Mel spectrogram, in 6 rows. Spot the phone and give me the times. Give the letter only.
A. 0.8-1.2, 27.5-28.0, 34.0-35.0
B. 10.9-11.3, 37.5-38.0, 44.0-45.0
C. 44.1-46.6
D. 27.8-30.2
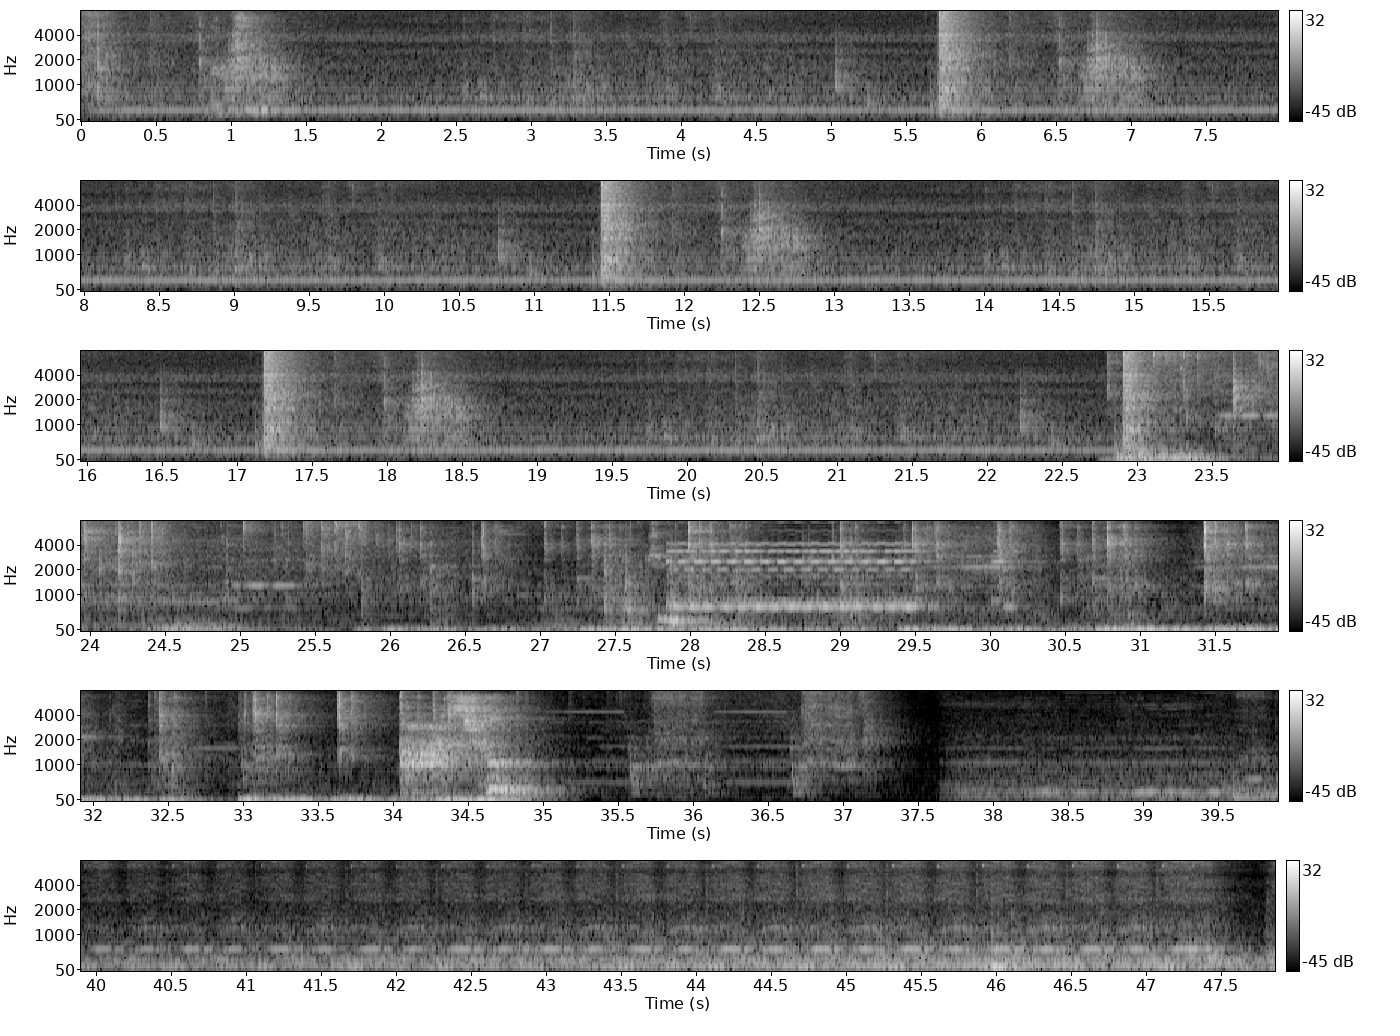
D.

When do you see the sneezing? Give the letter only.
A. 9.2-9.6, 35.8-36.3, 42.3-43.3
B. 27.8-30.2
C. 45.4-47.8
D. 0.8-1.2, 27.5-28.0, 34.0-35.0
D.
